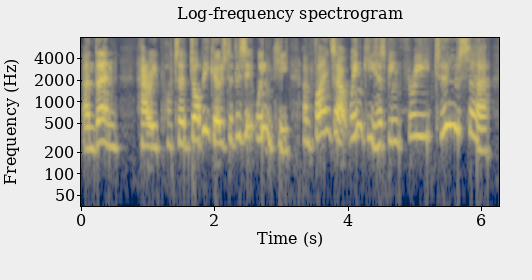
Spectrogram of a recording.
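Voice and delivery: high, bright squeaky elf voice; delighted squeaky elf. Acted. Dobby tells Harry happy news, squeaky and delighted. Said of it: "said Dobby delightedly".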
